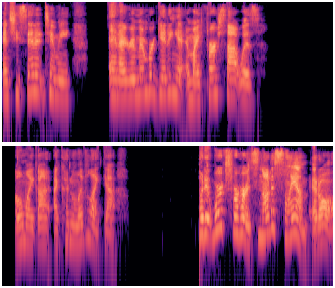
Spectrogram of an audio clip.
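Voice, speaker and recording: The voice has a Midwestern US accent and a bright, sharp tone with ordinary pitch variation. It moves at a moderate pace broken by long, frequent pauses. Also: woman, fairly high pitch for a woman. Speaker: lifestyle vlogger. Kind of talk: casual monologue. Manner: conversational, digressive.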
